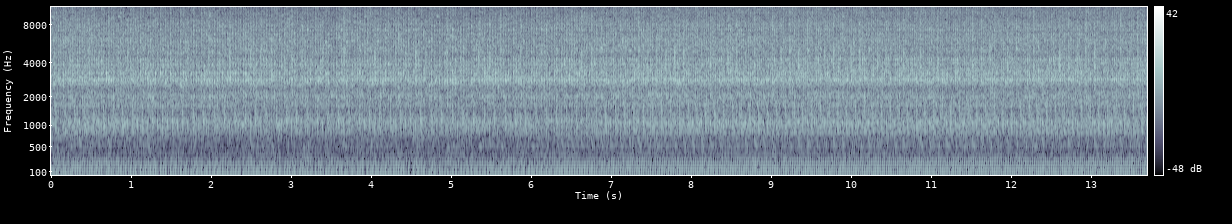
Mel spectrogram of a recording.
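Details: Case VAC tractor just started in the garage after a new aftermarket water pump was fitted for overheating after a coolant change; still cold, choke out, coolant seen flowing. Steady, even low rumble, no knocks or misses; idles smoothly and healthy.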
